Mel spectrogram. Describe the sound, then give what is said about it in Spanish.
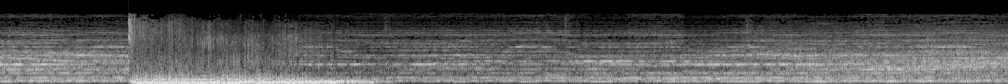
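A single loud explosion erupts after a moment of low ambience, a deep booming blast that rumbles for a couple of seconds before settling into a sustained, droning tonal backdrop. “Hoy en día, pocos astrofísicos piensan que se actualizó una explosión como la que acabamos de ver.”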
